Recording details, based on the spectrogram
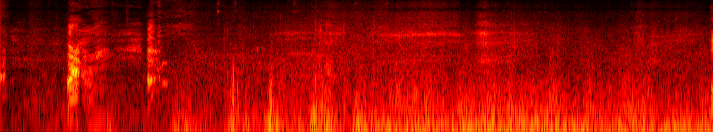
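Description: Gusts of cold coastal wind buffet a microphone during sea fishing on the Humber, a rough, low rumble that grows and stays constant, with a dog barking and yelping sharply near the start.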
